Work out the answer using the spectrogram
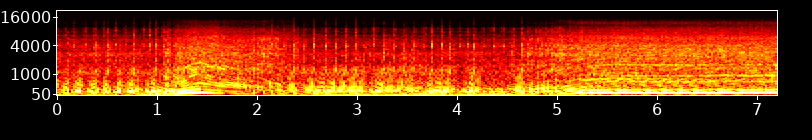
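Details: Stihl chainsaw on 50:1 gas-oil mix, just reassembled after chain sharpening and bar-and-chain refit: fires, blips up and drops back twice, then settles into a steady, even idle with no misfire or stumble; runs normally.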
